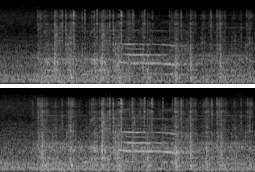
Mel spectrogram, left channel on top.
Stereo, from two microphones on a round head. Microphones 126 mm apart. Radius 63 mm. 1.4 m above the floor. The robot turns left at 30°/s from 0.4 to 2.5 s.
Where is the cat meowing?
10° right (ahead or behind), 0.6 m; by 2.5 s 20° right (ahead or behind), 0.6 m.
